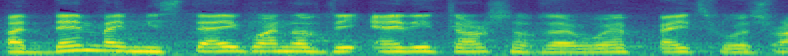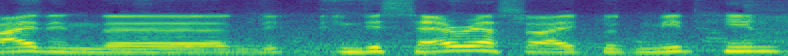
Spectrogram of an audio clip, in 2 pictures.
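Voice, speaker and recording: Light background noise sits behind a man with a Spanish accent. He speaks at a moderate pace with fairly even intonation. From Spain. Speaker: cycling route designer. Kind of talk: interview. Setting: outdoors. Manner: halting, repeats words. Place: cafe.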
